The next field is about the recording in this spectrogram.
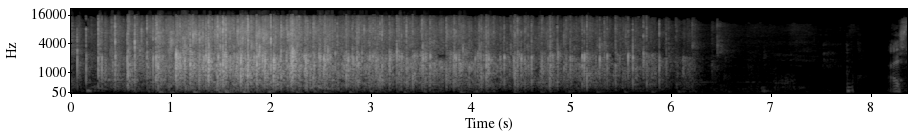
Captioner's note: applause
